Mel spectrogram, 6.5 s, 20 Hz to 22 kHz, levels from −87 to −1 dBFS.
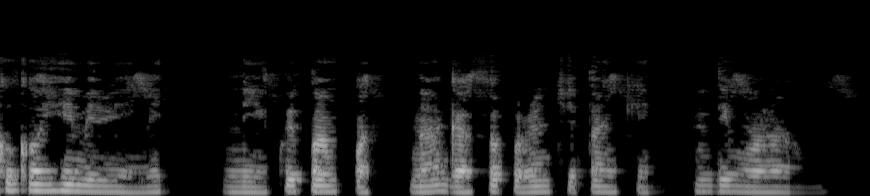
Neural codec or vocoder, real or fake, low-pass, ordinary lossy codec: none; real; 7.2 kHz; none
